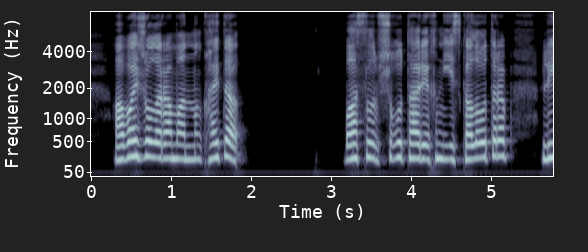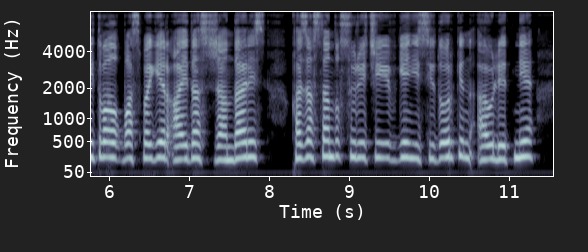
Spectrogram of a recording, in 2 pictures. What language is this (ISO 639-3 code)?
kaz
